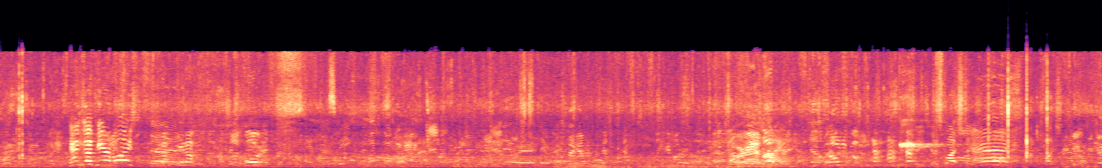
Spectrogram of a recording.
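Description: Young men shout to each other at a distance outdoors.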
